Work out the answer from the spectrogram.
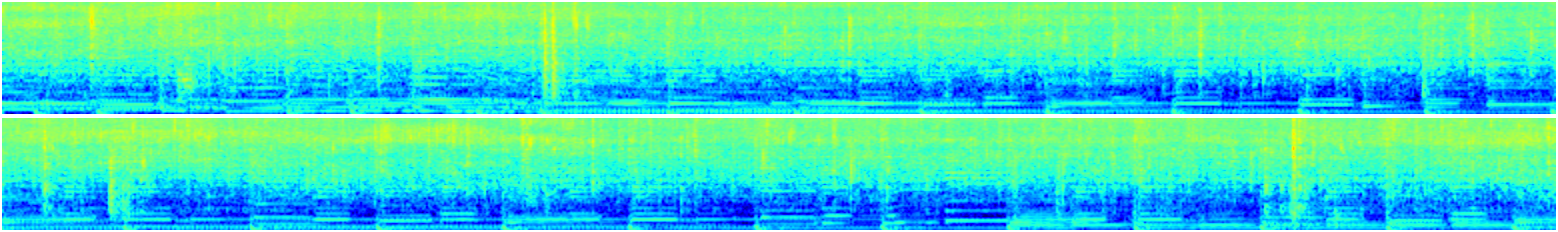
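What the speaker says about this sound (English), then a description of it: "it's gonna cook the rest of the steak and it's gonna give a nice crust on that outside" A steak sears and sizzles in a hot pan as its crust forms, a loud, steady crackling fry with scattered pops and spits running the whole way through, no voices.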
